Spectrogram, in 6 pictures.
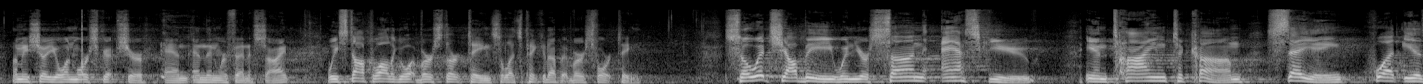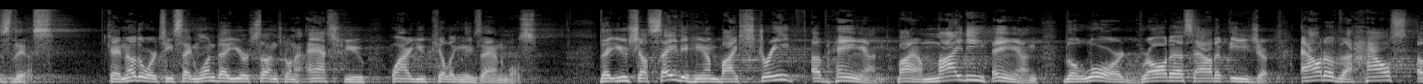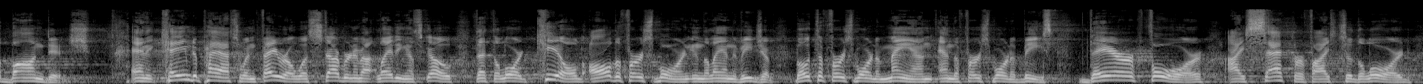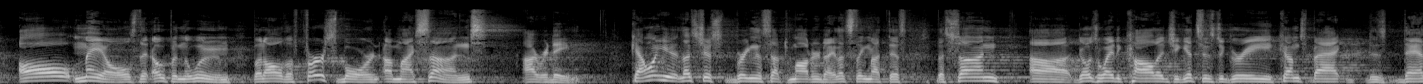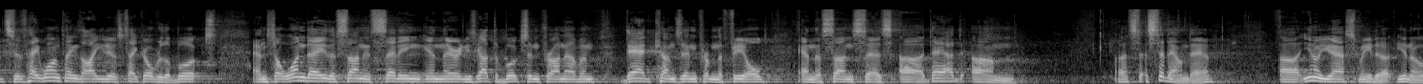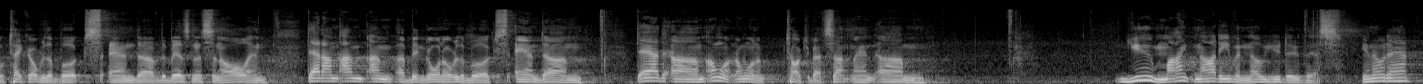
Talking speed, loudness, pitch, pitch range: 205 wpm, -19 LUFS, 130 Hz, 110-145 Hz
